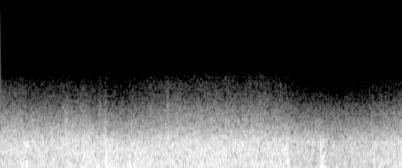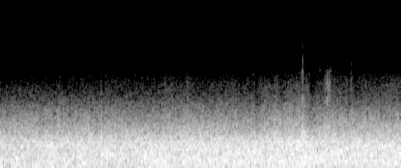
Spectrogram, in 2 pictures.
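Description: Whitewater rapids heard from a kayak running them: a loud, steady, dull rush of churning water. Water splashes over the boat near the end.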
